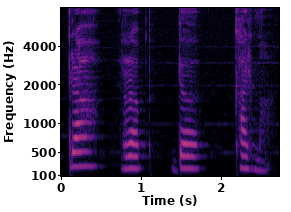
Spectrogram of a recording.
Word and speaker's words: Prarabdha Karma: Pra, with a rolling R. Pra, slightly longer. Rub, like rub with a rolling R. Rub. The sounds like the English article the book, the bag, the. Prarabdha karma.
